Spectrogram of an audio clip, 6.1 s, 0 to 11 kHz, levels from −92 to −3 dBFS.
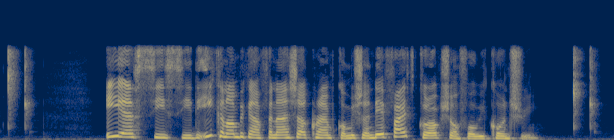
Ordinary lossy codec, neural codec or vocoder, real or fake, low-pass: none; none; real; 7.2 kHz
